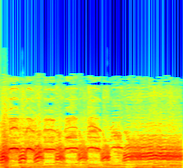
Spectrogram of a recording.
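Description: A quick run of duck-like quacking calls over music.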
